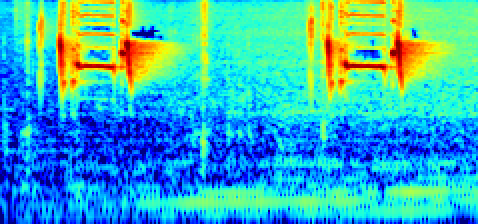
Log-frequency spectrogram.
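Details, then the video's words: Bar-winged prinia singing as a lure for other prinias: two rasping, rattling phrases, each with a level ringing note and a buzzy tail, about two seconds apart, over a faint low hum. "PANCINGAN BURUNG PRENJAK GACOR DOR"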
